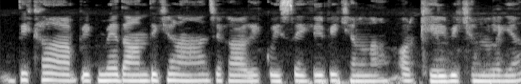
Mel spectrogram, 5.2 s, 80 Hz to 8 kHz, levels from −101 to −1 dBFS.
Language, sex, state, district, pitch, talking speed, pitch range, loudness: Garhwali, female, Uttarakhand, Uttarkashi, 205 Hz, 185 wpm, 200-210 Hz, -14 LUFS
